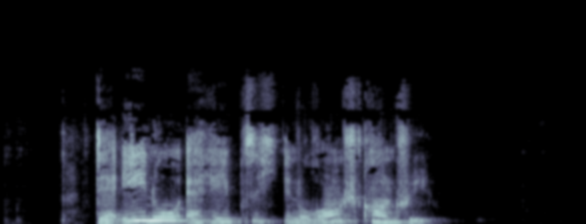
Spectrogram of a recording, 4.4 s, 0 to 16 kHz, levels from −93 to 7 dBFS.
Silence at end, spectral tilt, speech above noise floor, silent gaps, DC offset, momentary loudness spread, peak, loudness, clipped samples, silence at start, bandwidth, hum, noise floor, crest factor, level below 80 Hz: 1.2 s; -3.5 dB/octave; 72 dB; none; under 0.1%; 12 LU; -2 dBFS; -16 LUFS; under 0.1%; 0.75 s; 10 kHz; none; -88 dBFS; 18 dB; -60 dBFS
